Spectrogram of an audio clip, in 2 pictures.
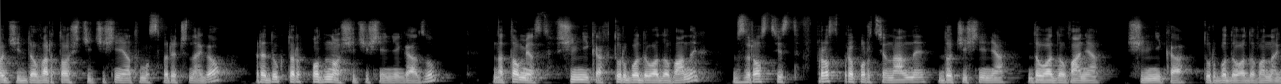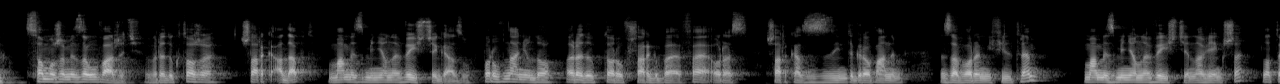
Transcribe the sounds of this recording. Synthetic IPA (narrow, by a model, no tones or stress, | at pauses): ɔd͡ʑid̪ɔvaɾt̪ɔɕt͡ɕit͡ɕiɕɲeɲaːt̪mɔsfɛɾɘt͡ʂnɛɡɔ | ɾɛd̪ukt̪ɔɾpɔd̪nɔɕit͡ɕiɕɲeɲɛɡazu | nat̪ɔmʲjast̪fɕilɲikaxt̪uɾbɔd̪ɔwad̪ɔvanɘx | vzɾɔst̪jɛst̪fpɾɔst̪̚pɾɔpɔɾt̪sʲjɔnalnɘd̪ɔt͡ɕiɕɲeɲad̪ɔwad̪ɔvaɲa | ɕilɲikat̪uɾbɔd̪ɔwad̪ɔvanɛɡɔt̪sɔmɔʐɛmɘzauvaʐɘt͡ɕvɾɛd̪ukt̪ɔʐɛʂaɾka̰d̪apt̪mamɘzmʲjeɲɔnɛvɘjɕt͡ɕɛɡa̰zufpɔɾuvn̪aɲud̪ɔɾɛd̪uk̚t̪ɔɾufʂaɾɡbɛɛfɛʔɔ̰ɾas | ʂaɾkazint̪ɛɡɾɔvanɘm | zavɔɾɛmifʲilt̪ɾɛmː | amɘzmjeɲɔn̪ɛvɘjɕt͡ɕɛnavʲjɛŋkʂɛd̪̥lat̪ɛ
